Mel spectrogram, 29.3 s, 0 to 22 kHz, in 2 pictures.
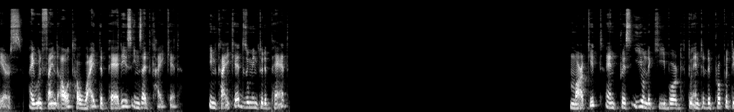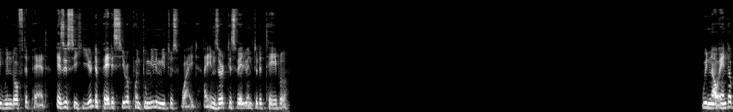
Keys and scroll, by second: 3.7 alt+Tab, 13.4 e, 21.3 alt+Tab, 22.4-23.2 typing, 24.6 0, 26.6 2, 27.6 Return.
